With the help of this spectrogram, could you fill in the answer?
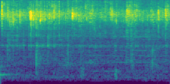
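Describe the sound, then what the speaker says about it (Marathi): Onion fries in a pan with ginger-garlic and dry coconut, giving a steady, close sizzle with small crackling pops throughout, fairly quiet and without talk. "आता हे बघा कांदा इथे गुलाबी रंगावरती भाजत आला आहे"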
